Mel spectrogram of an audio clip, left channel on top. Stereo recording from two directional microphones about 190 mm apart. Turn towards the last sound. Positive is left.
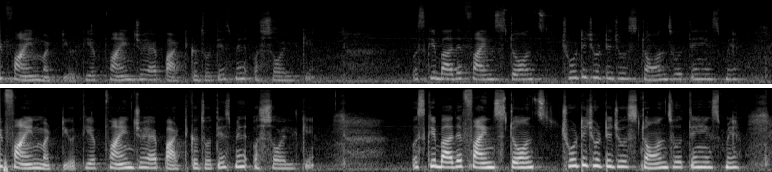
turn(degrees=-50)  # may be behind; listen again after turning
